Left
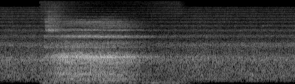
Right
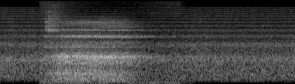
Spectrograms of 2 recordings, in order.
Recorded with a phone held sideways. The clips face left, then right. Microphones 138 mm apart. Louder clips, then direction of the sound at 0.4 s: Right 1 dB; 35° right (ahead or behind).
